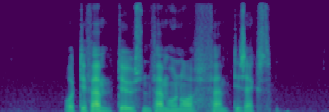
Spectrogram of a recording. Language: Norwegian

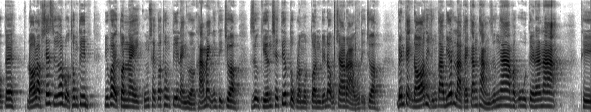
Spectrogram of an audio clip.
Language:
Vietnamese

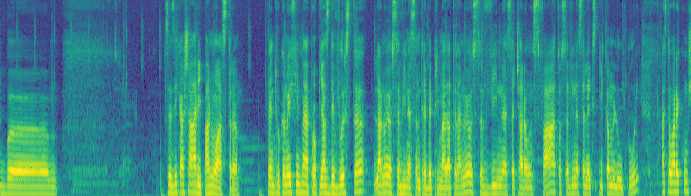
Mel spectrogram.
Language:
Romanian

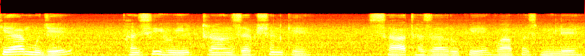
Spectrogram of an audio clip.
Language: Urdu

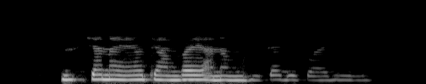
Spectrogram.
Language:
Swahili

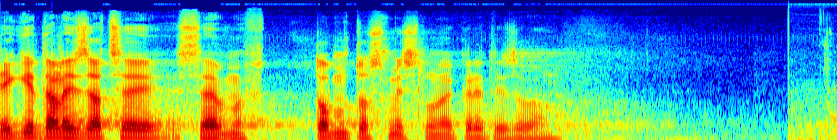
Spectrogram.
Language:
Czech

